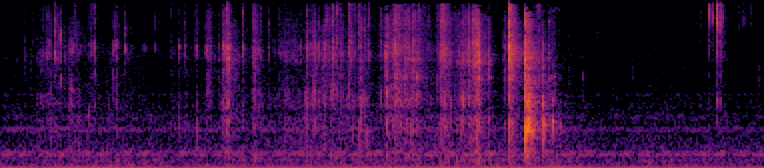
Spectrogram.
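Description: Thin clear plastic bag crinkling and rustling as hands handle it to get out a USB cable, in small scattered crackles with a louder crinkle about five seconds in.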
